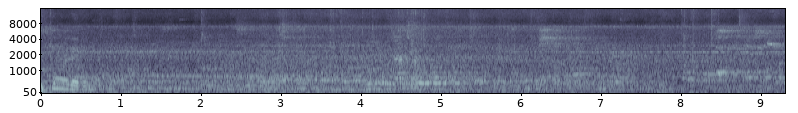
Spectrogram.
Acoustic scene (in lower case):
subway station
